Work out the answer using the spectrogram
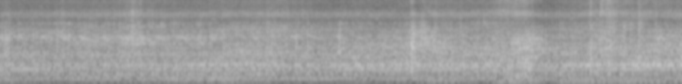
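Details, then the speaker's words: Mitsubishi Pajero that squeaked like a rat when shifting into gear, suspected at the propeller shaft cross joint; the joint was greased, not replaced. Steady even rumble with no squeak after greasing; normal drivetrain running. "Kita kasih bet atau Kris ini sudah normal kembali nah ini oke nah itu kita kasih fat nah dan akhirnya ndak bunyi ya udah kita tes ini"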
